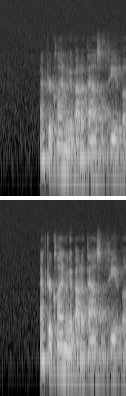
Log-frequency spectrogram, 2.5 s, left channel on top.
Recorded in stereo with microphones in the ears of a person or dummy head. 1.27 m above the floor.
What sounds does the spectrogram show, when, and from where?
0.8 s a man speaking: 65° right (ahead or behind), 0.9 m; by 2.5 s 20° right (ahead or behind), 1.9 m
